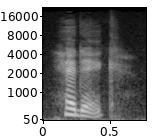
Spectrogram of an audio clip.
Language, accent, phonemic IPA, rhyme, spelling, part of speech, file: English, US, /ˈhɛdeɪk/, -ɛdeɪk, headache, noun, En-us-headache.ogg
- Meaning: 1. A pain or ache in the head 2. A nuisance or unpleasant problem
